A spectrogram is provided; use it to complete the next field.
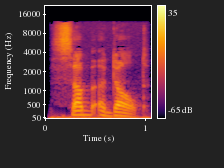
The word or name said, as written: subadult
